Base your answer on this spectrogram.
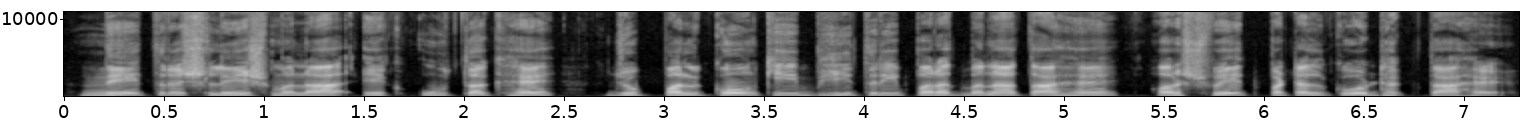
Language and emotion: Hindi, neutral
